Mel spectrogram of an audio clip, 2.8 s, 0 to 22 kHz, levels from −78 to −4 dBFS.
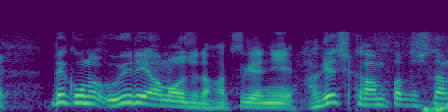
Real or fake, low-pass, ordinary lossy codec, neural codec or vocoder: fake; none; none; codec, 16 kHz, 4 kbps, X-Codec, HuBERT features, trained on balanced general audio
